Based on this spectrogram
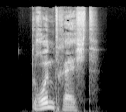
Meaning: basic right, fundamental right
- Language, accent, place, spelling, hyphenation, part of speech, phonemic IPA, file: German, Germany, Berlin, Grundrecht, Grund‧recht, noun, /ˈɡʁʊntˌʁɛçt/, De-Grundrecht.ogg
